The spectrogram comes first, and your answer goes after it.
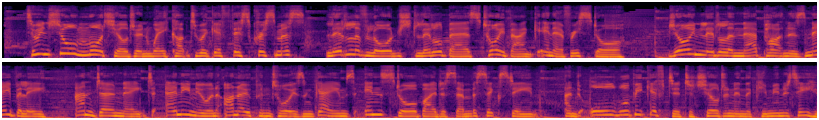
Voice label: Advert, Heart Radio; Lidl Toy Bank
